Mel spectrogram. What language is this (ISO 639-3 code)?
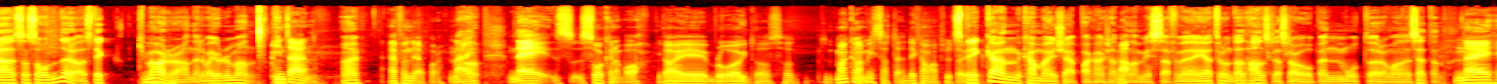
swe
